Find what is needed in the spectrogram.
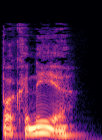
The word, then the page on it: buccaneer: British English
